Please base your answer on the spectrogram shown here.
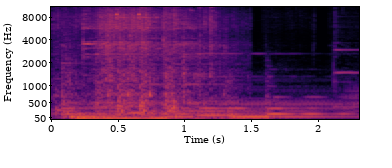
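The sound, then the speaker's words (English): Glass shattering as a piece of firewood is thrown through a sliding glass door: a loud, dense crash of breaking glass that gives way to a lingering ringing tail, fading toward the end. “To make it look like a robbery, she threw a piece of firewood through the sliding glass door.”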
